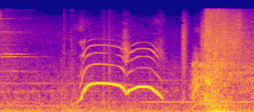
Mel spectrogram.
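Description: A bright chime rings out for a kill.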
